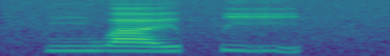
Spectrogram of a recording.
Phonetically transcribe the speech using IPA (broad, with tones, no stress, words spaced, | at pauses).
n̪wa˨˦ɪ̯pḭ˨˩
